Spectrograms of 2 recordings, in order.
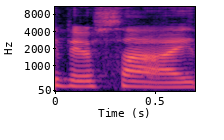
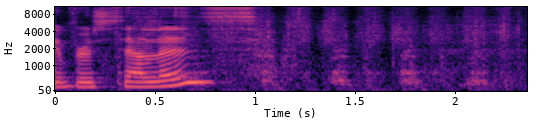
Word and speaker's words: Versailles: way they say it they don't say Versailles they say verseilles and it's like no it's at least say it like in France anyway it's funny okay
